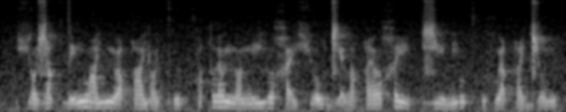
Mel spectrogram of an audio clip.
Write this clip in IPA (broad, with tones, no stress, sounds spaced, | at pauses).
ç ɔ˧˩˧ ʑ ɑ˧ q d ḭ˧˥ n w ɑ˧˥ j n o̰˥˩ q ɔ˧ j ɔ˩ j kʷʼ ɘ˧˩˧ kʷʰ ə˧˥ q l o˥˩ n ɔ˥˩ n i˧ j u˧˥ χ ɛ̰˧˩˧ j ç o̰˥˩ w d͡ʑ ɛ̰˩ l ɔ˥˩ q j o˧˥ χ i˥˩ | ʑ i˧˩˧ l j u˧˥ kʷʰ ə˩ xʷ ɛ̰˧˥ q i˩ d͡ʑ o˩ n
